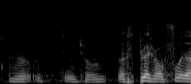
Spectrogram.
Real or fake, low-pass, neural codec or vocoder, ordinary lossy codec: real; 7.2 kHz; none; none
